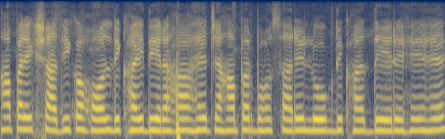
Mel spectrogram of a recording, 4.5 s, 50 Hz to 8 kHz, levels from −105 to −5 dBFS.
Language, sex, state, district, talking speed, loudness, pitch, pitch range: Hindi, female, Bihar, Gopalganj, 270 wpm, -16 LUFS, 240 Hz, 235-250 Hz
